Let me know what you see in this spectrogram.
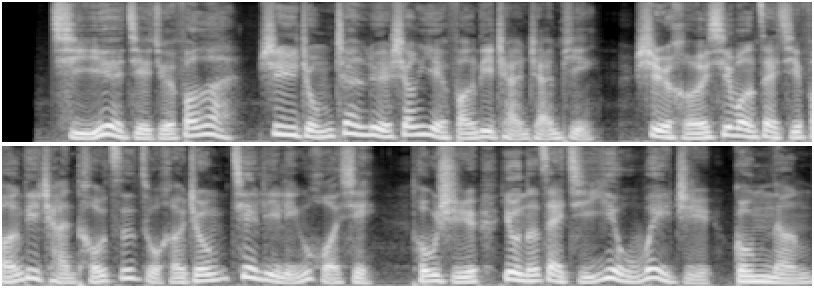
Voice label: chinese mandarin corporate videos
